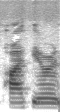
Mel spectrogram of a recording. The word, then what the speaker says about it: Pythia: And you're probably right, it's probably pronounced Pythia in the Greek. I guess for me, in my own head, it's Pythia, and that's my Australian slang coming into it.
